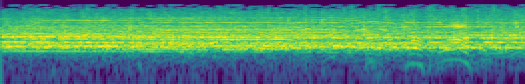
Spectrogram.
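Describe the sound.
A studio audience in Saskatoon applauds and cheers to vote for the winner of a debate, a steady, loud wash of clapping and voices, with a few rising whoops near the end.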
